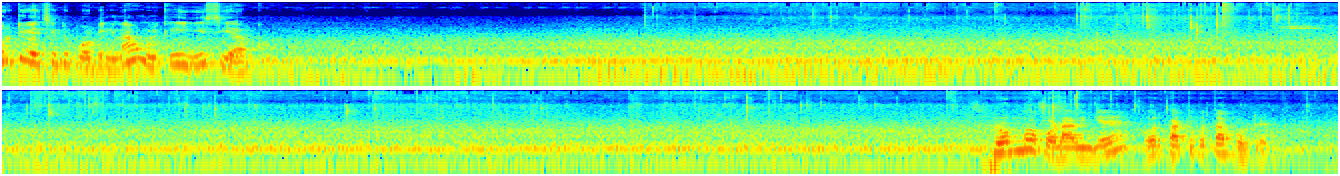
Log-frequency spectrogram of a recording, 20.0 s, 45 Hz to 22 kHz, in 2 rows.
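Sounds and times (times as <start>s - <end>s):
deep-frying sizzle with pops: 4.8s - 20.0s.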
